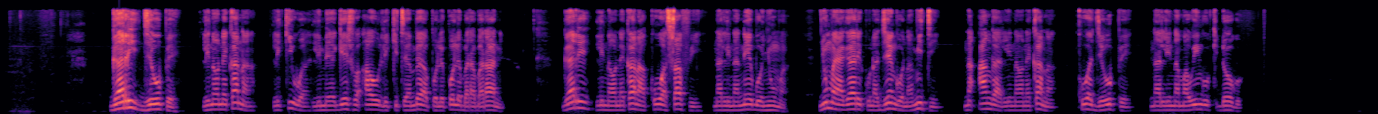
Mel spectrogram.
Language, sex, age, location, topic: Swahili, male, 18-24, Nairobi, finance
